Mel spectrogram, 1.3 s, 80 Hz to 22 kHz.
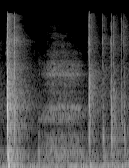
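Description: Keys clack on a ProtoArc MECH K300 mechanical keyboard: a sharp first keystroke, then a few quieter, quick taps close to the microphone.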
